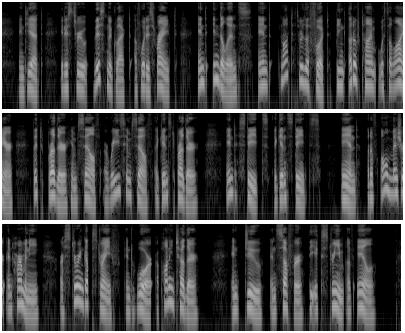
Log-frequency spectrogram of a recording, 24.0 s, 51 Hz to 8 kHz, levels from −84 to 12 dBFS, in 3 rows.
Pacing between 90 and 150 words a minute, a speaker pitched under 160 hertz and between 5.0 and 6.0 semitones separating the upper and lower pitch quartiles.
Yes: average, 145 wpm; medium, 140 Hz; wide, 5.6 semitones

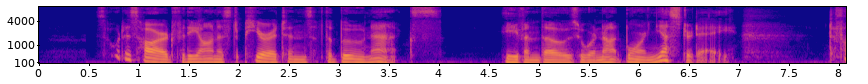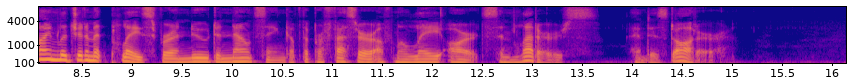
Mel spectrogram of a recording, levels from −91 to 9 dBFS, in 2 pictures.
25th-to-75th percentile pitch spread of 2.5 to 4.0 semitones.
No: average, 4.4 semitones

